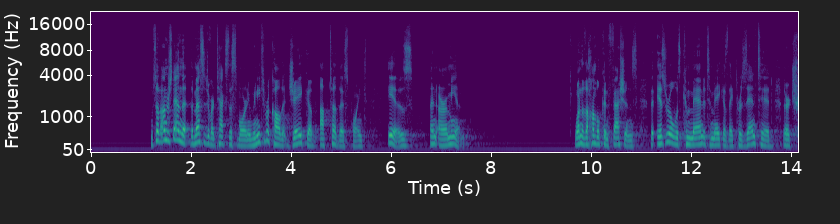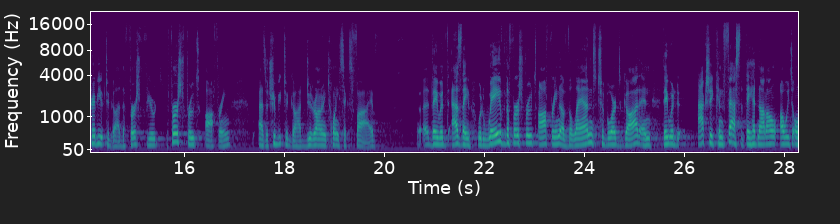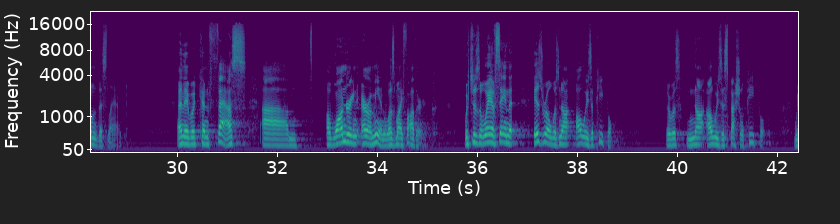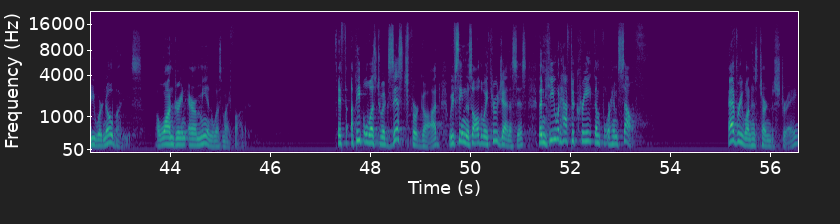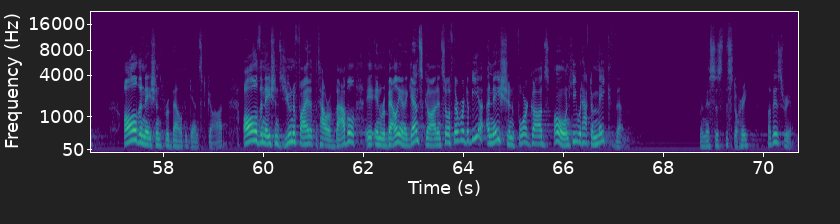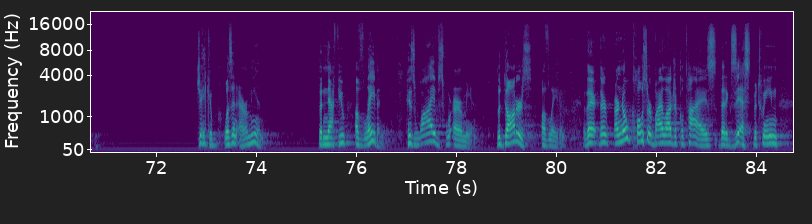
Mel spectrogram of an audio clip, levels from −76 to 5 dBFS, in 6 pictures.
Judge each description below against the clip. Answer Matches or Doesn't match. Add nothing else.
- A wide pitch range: Matches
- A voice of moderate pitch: Matches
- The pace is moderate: Matches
